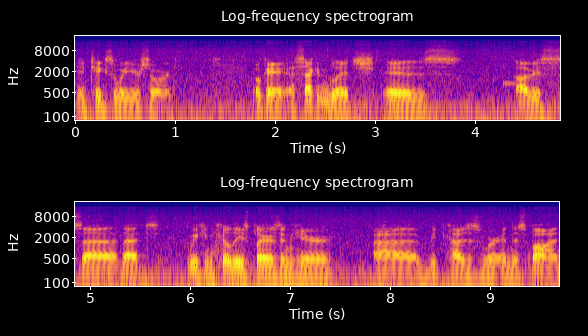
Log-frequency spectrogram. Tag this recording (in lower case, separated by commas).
speech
